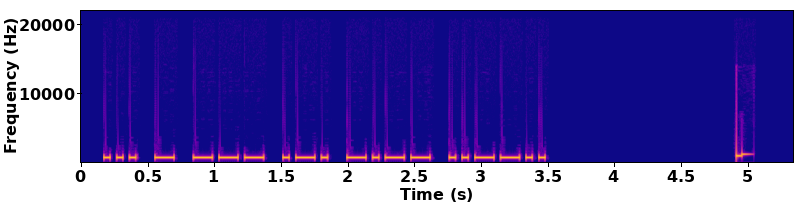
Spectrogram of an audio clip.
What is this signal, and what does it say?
Morse code, heard as a keyed tone, about 25 wpm, 700 Hz. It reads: STORY?
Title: Sentences from Top 1000 Words - Review Part 1 - 25wpm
